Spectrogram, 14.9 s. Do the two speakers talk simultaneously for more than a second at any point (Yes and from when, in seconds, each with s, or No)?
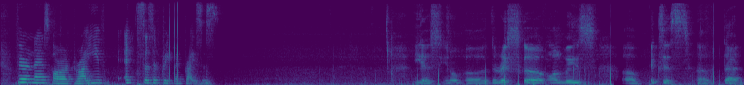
No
